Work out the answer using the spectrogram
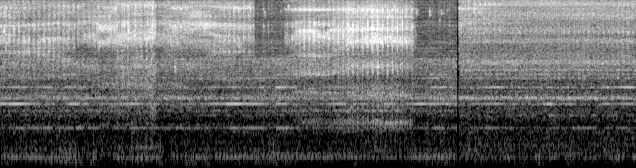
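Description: A wood lathe spins a wooden vase blank while a turning gouge cuts it, making a hissing scrape as shavings come off. The scrape is strongest in the middle and eases about four and a half seconds in, over a steady hum from the lathe.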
